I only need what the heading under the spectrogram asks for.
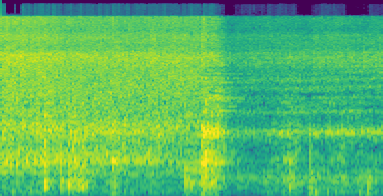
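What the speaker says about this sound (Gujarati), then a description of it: "તો કેમ કે વટાણા કાચા છે ને એટલે આપણે એને તેલમાં એકદમ ચડાવી લેશું" Raw green peas cooking in hot oil with asafoetida, a bright steady sizzle and hiss up close that drops to a quieter simmer partway, with faint stirring taps and no talk.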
